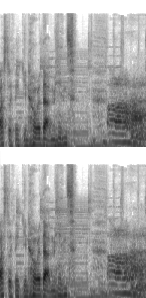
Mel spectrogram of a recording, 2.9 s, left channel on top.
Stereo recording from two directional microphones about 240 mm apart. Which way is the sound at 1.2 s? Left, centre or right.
Right.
